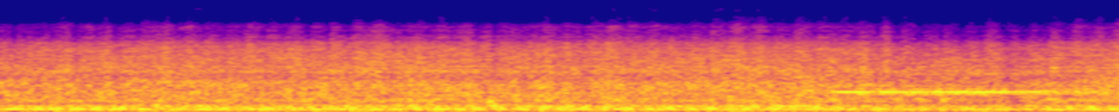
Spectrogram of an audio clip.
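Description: Train running, heard from aboard: a steady loud rumble and rush of rolling noise. About four seconds in, a thin steady high whine lasts about a second.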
